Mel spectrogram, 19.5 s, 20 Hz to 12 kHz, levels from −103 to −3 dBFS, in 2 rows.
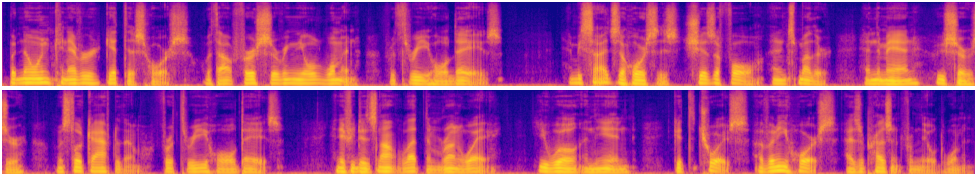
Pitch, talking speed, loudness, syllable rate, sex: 90 Hz, 215 wpm, -19 LUFS, 5.5 syllables/s, male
